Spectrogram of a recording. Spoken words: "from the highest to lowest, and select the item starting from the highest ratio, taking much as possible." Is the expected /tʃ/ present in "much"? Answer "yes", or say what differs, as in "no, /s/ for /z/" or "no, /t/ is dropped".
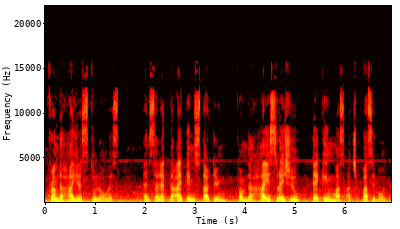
no, /s/ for /tʃ/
